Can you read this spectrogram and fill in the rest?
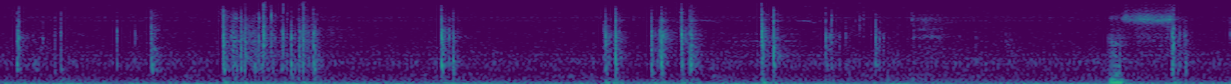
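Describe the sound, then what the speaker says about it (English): Keys clack on a computer keyboard in quick, irregular bursts separated by short pauses, close and fairly quiet against a low steady background hum, with no voices. "typing this correctly"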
